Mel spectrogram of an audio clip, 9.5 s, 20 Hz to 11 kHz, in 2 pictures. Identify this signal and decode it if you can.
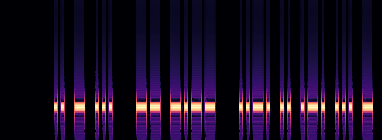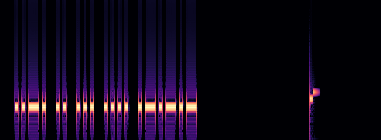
Morse code, heard as a keyed tone, about 28 wpm, 700 Hz. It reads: ITS MY FIRST FISH.
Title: Sentences from Top 1000 Words - Review Part 1 - 28wpm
